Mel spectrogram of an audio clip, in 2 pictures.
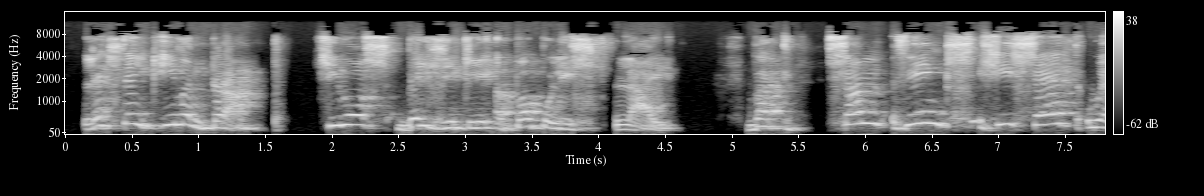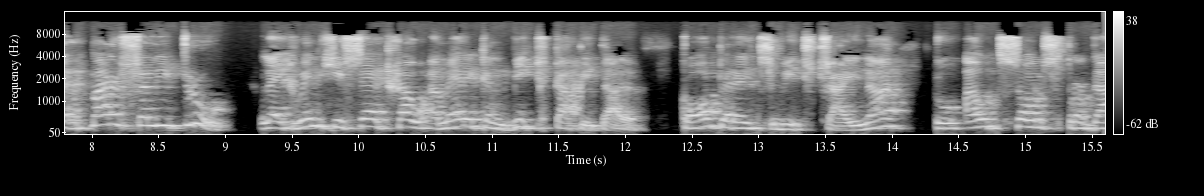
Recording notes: A talk delivered for the Kobani University in Syria via Zoom (due to covid-19 circumstances).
